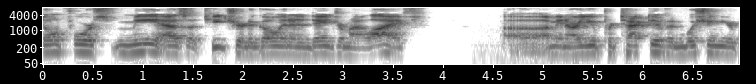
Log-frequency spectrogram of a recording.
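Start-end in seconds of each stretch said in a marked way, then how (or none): none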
